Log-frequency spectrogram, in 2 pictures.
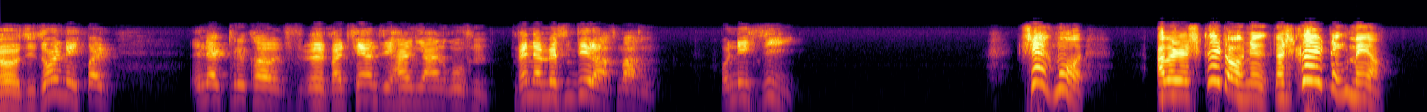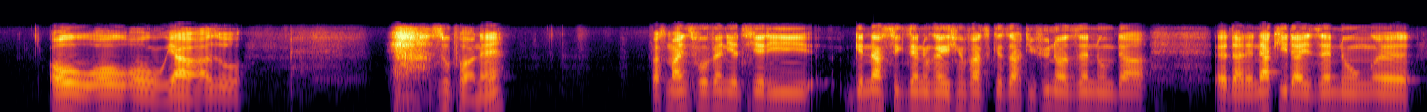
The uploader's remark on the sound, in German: GESPRÄCHE AM TELEFON.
